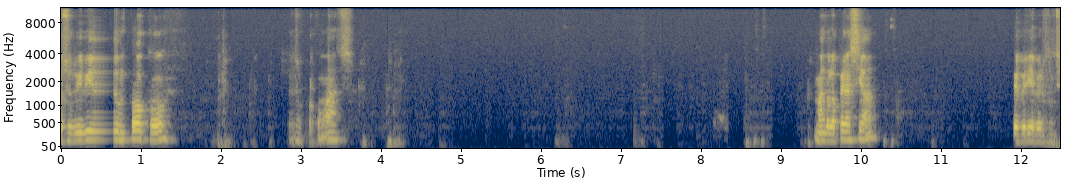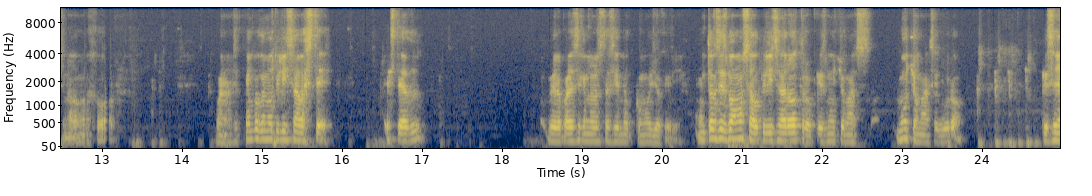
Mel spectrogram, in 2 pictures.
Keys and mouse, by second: 2.1 ctrl+z, 3.9 ctrl+r, 9.3 Tab, 9.3-13.3 drag, 12.9 ctrl+z, 13.3 ctrl+z, 14.2 Tab, 17.3 ctrl+z.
